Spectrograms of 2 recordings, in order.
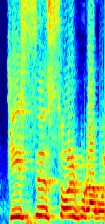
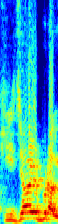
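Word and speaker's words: dissolve: 근데 이거를 또 자기가 읽겠다고 디스솔브라고 읽고 있는 똘파들이 무지하게 많을테니까이 ss가 발음이에요. 디저브라고 있습니다.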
